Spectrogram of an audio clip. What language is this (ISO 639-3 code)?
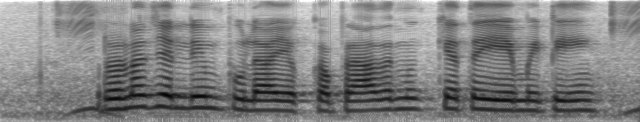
tel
